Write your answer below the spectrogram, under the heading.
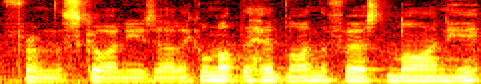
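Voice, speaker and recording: This man has an Australian accent. His pitch sits fairly high. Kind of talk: opinion commentary monologue. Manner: loud; casual, conversational.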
